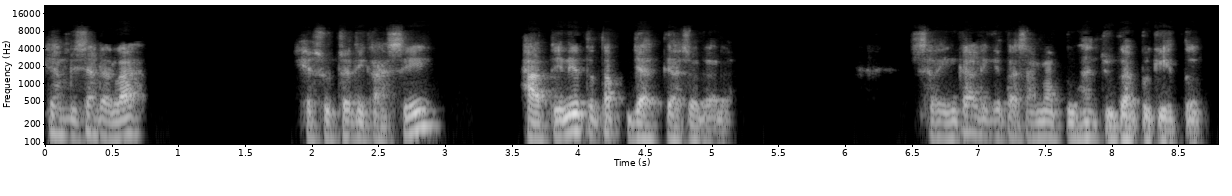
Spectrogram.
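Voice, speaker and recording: A husky man preaches with a lot of life. His pitch keeps jumping upward when he drives a point home. He turns to his listeners again and again with direct questions. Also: moderate pace, long pauses. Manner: animated, jumps high in pitch for emphasis, keeps calling out "saudara". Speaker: pastor. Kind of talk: lively sermon addressing the congregation.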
